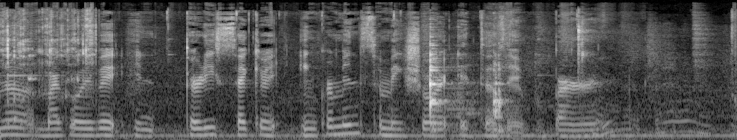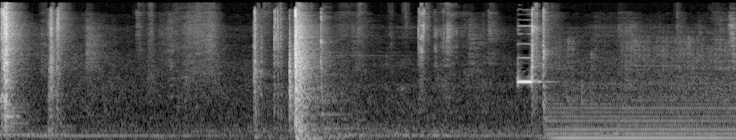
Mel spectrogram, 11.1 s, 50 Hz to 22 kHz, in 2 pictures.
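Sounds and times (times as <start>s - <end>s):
microwave humming: 0.0s - 11.0s.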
